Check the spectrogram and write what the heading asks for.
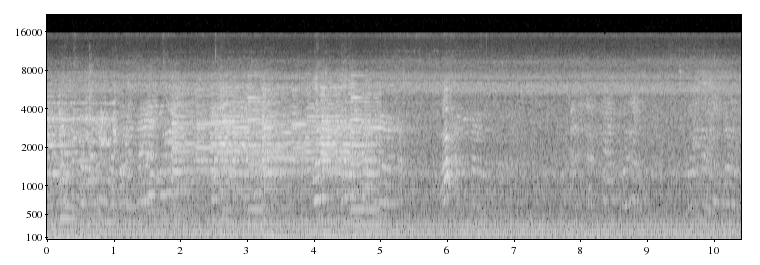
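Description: Steady low drone of a ship's machinery running alongside the quay, with music playing over roughly the first half.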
